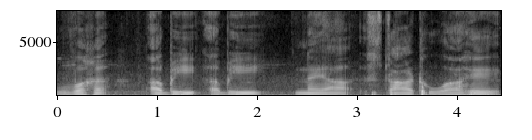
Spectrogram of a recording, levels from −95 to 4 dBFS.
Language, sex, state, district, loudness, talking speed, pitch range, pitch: Hindi, male, Madhya Pradesh, Dhar, -25 LUFS, 95 wpm, 95-110 Hz, 100 Hz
